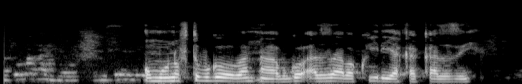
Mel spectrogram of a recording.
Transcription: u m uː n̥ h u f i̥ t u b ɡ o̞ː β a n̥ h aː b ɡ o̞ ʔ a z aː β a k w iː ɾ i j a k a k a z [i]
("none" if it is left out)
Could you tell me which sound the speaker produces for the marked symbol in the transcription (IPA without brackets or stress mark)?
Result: i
